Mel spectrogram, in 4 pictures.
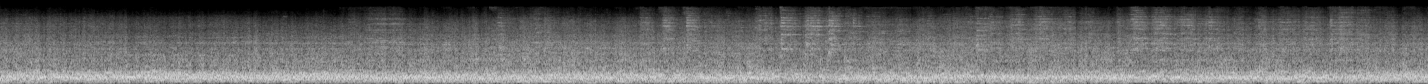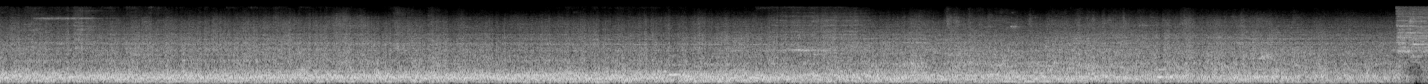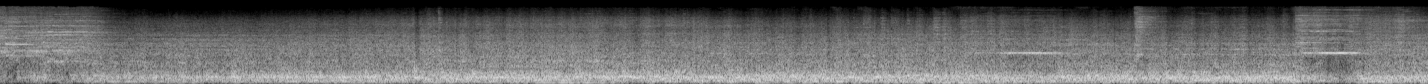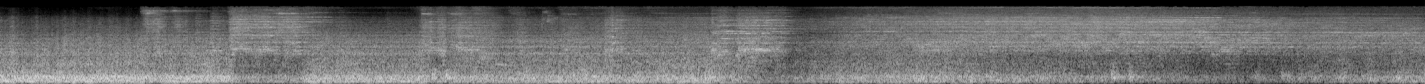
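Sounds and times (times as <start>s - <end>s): freight train wheels rumbling: 0.0s - 57.0s
high wheel squeals: 38.5s - 39.3s.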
